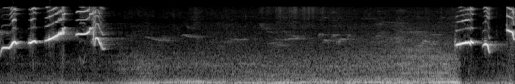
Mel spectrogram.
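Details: Oriental magpie-robin singing a mimicry-filled song: a short run of rising whistles and sharp chirps, then several seconds of near silence with low background rumble, before another brief whistled phrase.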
